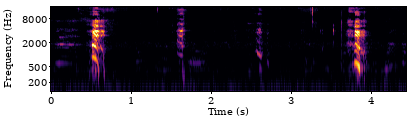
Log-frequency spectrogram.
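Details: Fast, loud hiccups, on and off all day, current bout about 30 minutes: four sharp, abrupt vocal hiccups about one second apart.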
